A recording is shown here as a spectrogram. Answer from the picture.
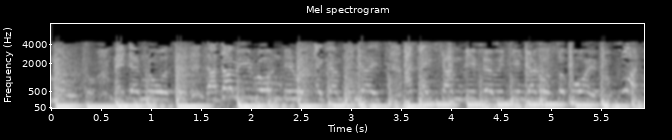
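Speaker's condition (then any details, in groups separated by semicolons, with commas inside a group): No condition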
